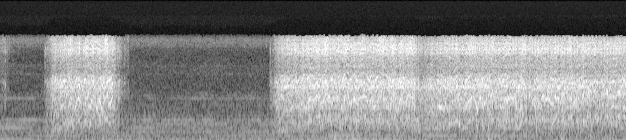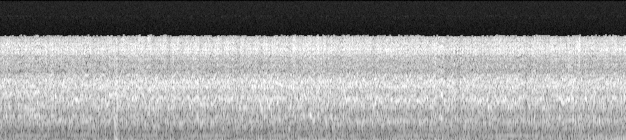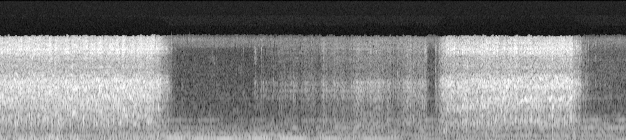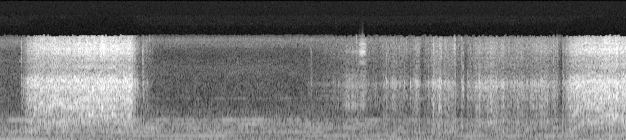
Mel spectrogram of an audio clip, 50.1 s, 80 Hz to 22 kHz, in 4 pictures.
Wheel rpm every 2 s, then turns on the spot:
70, 30, 30, 150, 140, 160, 160, 160, 160, 160, 160, 160, 160, 160, 20, 10, 30, 130, 30, 130, 20, 0, 10, 20, 90.
30-32 46-48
